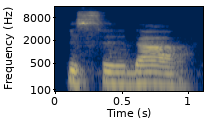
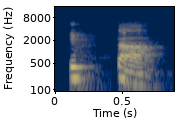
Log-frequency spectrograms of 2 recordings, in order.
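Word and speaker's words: 있다: Itta. Very good. Double sa will also be pronounced as ta at the Pachim position.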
